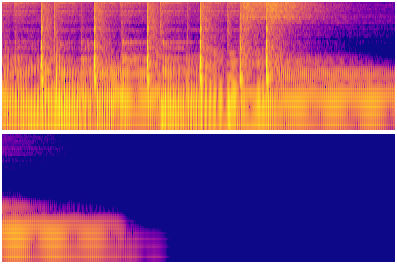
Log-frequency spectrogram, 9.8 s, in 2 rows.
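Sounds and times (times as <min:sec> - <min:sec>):
bass: 0:00.0 - 0:07.0.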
